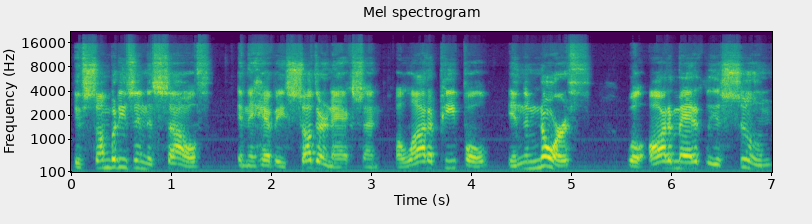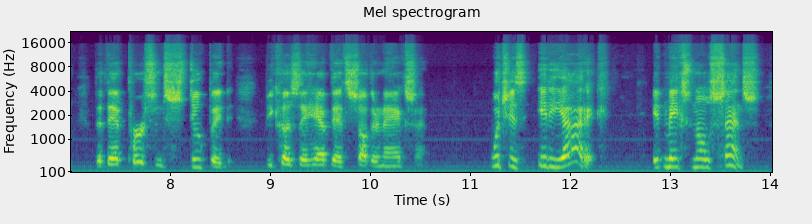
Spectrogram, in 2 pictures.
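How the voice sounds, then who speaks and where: A man's voice: on the high side, very animated, moderate pace, pushed and bright, dry recording, poor audio. A man in his fifties from upstate New York, talking bluntly and emphatically in a casual chat with viewers. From New York State, USA. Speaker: channel host, army veteran.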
